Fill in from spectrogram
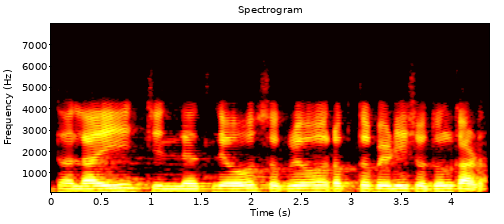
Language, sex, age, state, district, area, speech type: Goan Konkani, male, 18-30, Goa, Bardez, urban, read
